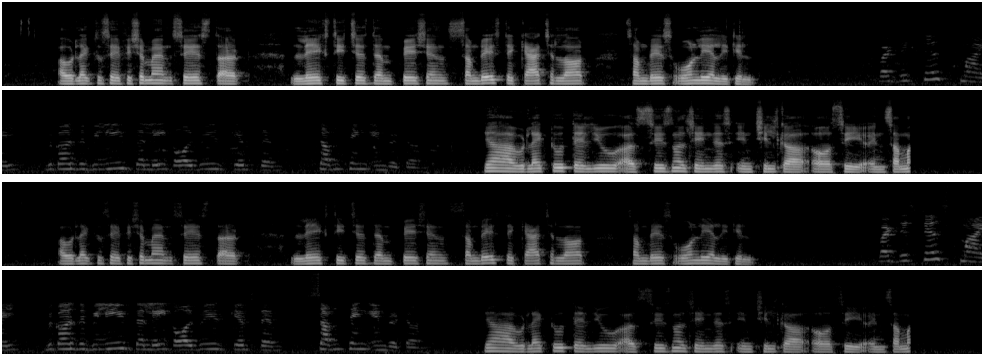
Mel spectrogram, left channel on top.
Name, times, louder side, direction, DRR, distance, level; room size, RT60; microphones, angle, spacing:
voice 1, 0.6-2.4 2.9-5.8 6.3-7.5 14.6-18.9, left 6 dB, 80° left, 0.4 m, -28 dB
voice 2, 8.8-12.6 12.9-14.1, right 4 dB, 45° right, 2.6 m, -50 dB
head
